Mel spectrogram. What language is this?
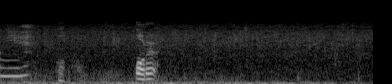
Japanese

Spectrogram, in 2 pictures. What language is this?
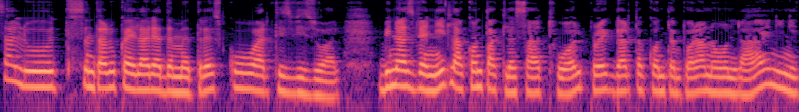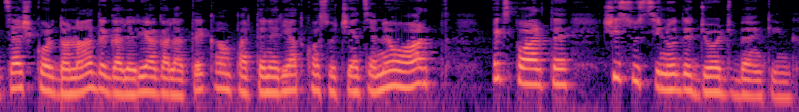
Romanian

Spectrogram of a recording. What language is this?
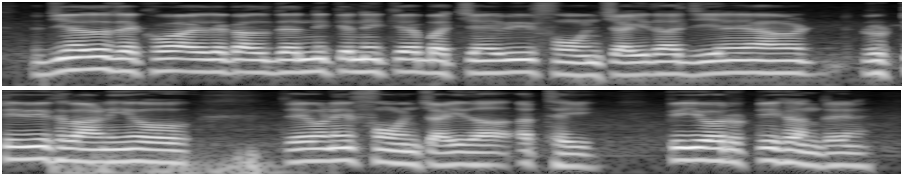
Dogri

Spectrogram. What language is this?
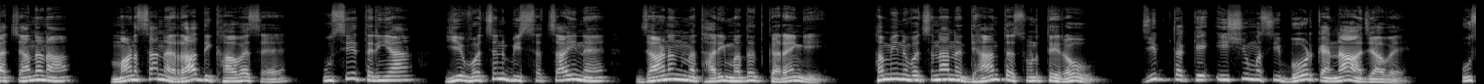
Haryanvi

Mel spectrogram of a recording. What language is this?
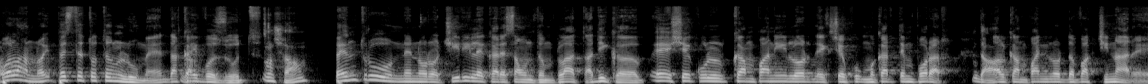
Romanian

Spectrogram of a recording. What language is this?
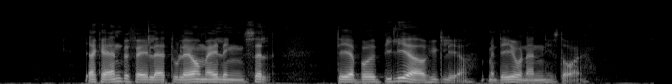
Danish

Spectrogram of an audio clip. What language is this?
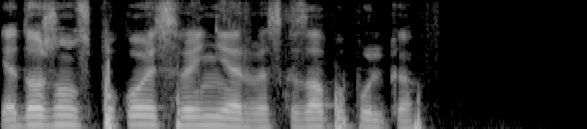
Russian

